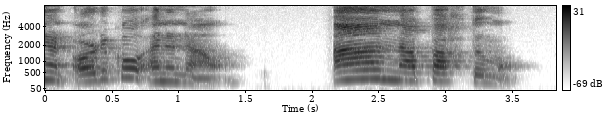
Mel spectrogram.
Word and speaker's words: un appartement: Un appartement. Usually this un has a nasal sound, but when we connect it to this A, we actually do pronounce the N.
